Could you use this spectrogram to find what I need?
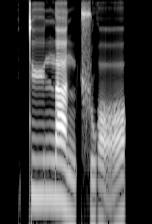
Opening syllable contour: high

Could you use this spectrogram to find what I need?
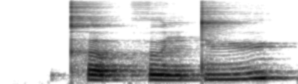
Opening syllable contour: low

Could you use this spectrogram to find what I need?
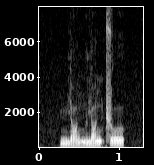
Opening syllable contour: low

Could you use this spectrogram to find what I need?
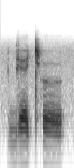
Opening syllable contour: low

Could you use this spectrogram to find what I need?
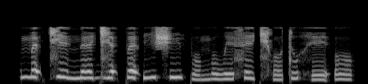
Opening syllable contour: high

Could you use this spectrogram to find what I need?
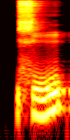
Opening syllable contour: rising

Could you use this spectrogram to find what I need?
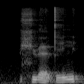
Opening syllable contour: low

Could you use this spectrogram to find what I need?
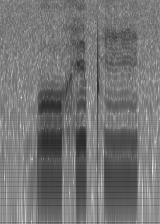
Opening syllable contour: low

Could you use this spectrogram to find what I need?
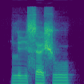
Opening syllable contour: low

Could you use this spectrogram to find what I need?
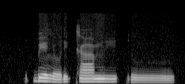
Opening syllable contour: high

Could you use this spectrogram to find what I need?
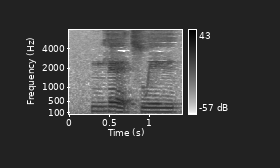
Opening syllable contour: falling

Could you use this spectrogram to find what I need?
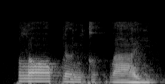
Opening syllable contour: high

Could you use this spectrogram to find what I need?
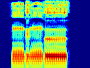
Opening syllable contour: high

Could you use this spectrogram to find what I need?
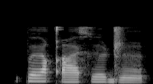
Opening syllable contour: high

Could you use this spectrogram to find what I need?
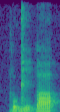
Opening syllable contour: low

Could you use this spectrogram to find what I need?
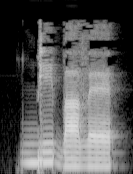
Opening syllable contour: high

